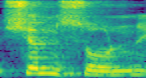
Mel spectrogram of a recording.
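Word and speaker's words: שמשון: Um and uh Samson's name Shimson in Hebrew is spelled shin mem shin vafnun sufit.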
